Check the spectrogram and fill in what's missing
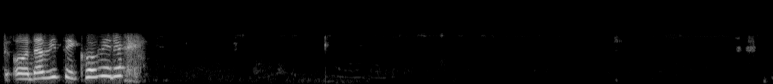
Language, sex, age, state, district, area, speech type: Dogri, female, 18-30, Jammu and Kashmir, Udhampur, rural, conversation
